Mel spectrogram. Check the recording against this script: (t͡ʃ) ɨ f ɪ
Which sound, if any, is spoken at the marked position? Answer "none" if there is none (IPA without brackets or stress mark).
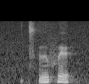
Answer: t͡sʼ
